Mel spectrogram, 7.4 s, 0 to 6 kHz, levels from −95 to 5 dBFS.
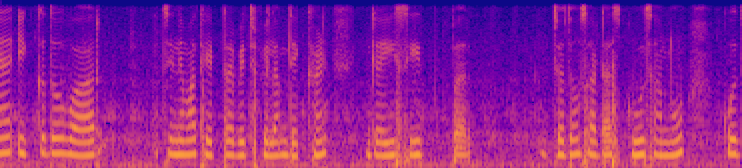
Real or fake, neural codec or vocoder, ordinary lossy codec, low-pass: real; none; none; 5.4 kHz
